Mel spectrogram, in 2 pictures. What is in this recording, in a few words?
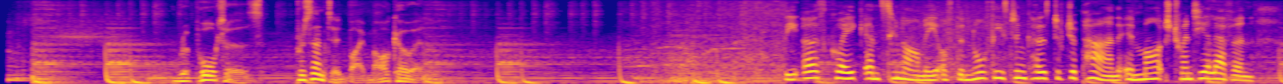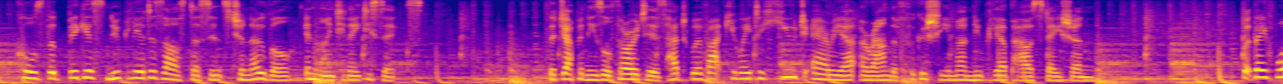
promo; france24; fukushima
